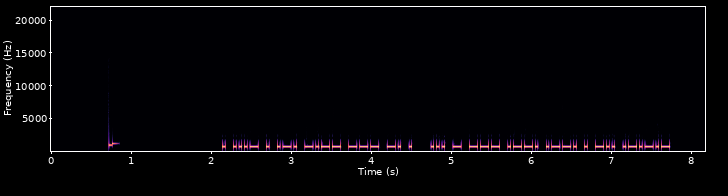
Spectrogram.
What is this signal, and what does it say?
Morse code, heard as a keyed tone, about 34 wpm, 700 Hz. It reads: EVERYONE STOPPED.
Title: A Sound Of Thunder 35wpm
